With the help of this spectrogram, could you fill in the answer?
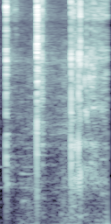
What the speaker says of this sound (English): Now all you gotta do is stir this up.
